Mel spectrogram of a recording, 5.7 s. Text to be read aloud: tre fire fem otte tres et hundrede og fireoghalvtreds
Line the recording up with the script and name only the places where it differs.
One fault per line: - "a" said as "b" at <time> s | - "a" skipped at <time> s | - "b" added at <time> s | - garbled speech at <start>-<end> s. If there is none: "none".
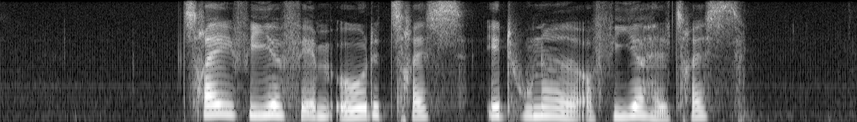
none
